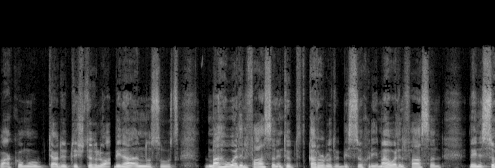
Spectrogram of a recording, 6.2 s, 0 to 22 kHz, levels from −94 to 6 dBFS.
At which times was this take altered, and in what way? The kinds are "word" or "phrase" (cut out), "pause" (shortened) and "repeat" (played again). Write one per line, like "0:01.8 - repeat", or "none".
0:01.3 - word
0:02.5 - word
0:03.0 - word
0:03.4 - word
0:04.2 - word
0:05.0 - word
